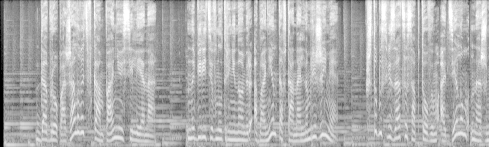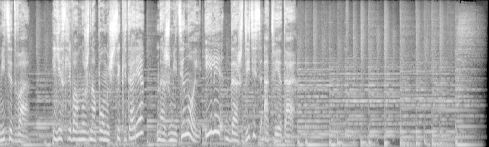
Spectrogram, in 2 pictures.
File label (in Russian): Автоответчик, voices female; компании Селена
